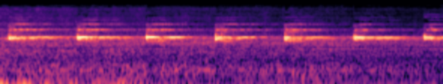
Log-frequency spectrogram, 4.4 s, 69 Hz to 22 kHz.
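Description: Union Pacific diesel freight locomotive passing with a low rumble, while a bell-like tone repeats about every 0.7 seconds.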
